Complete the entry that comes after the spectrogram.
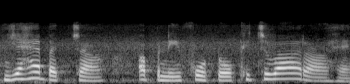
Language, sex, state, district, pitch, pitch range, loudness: Hindi, female, Punjab, Fazilka, 200 Hz, 180-230 Hz, -15 LUFS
